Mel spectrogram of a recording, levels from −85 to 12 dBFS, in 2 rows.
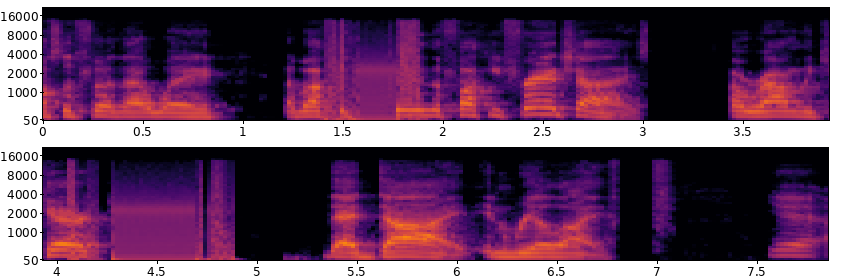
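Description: At 1.40 s, just after "feel that way", an intermittent contact interrupts the speech. A loose plug or cable opens briefly. The line stays open for about 0.21 s within the disturbance that ends at 1.90 s. Crackle marks each edge, and faint hiss fills the gap. Speech resumes at "the fucking".

From 3.01 s to 3.36 s comes a digital broadcast dropout. The receiver lost good frames and muted. The sound fades out over 20 ms and stays silent for about 0.31 s. This fits a run of corrupted frames. Whatever was sent meanwhile is gone. Speech returns at "around the".

A second intermittent contact runs from 4.05 s to 4.87 s. Here the line stays open longer, about 0.42 s. Again crackle bounds the cut, with hiss underneath.

At 6.77 s, after "that died in real", a second digital broadcast dropout hits. It has the same 20 ms fade and lasts about 0.17 s. The signal recovers at 6.98 s.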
